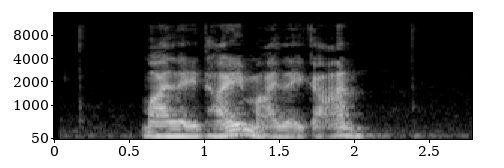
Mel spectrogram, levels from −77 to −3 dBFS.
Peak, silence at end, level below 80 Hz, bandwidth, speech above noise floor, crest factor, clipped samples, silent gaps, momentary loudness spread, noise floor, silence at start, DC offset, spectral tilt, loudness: -4 dBFS; 0.35 s; -46 dBFS; 11.5 kHz; 33 dB; 18 dB; under 0.1%; none; 7 LU; -53 dBFS; 0.6 s; under 0.1%; -6 dB/octave; -21 LUFS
